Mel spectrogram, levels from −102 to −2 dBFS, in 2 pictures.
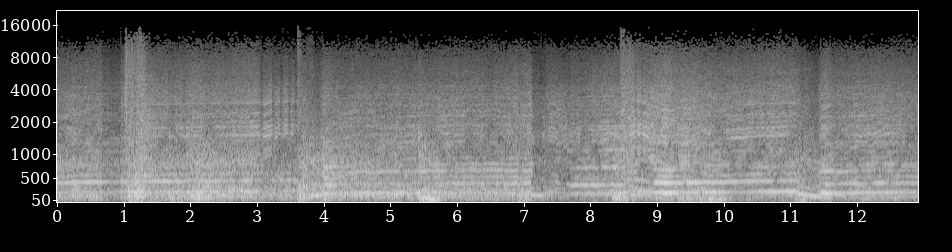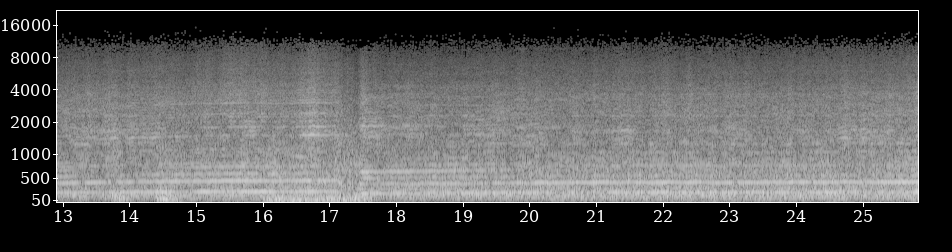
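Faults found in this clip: One channel drops out, 0.67–0.96 s. Level falls abruptly by about 6 dB for roughly 0.29 s, then snaps back. Likely cause: one stereo leg lost briefly upstream of the mono downmix, so shared content halves in amplitude and any content unique to that leg vanishes. Waveform: clean step down in envelope with square edges at both ends, no fade. Spectrogram: uniform darkening across all frequencies for that span, with any bands carried only by the lost channel missing entirely.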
